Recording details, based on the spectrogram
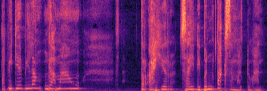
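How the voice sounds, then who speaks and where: A woman evangelist giving an emotional testimony sermon in a church, moving from hushed whispers to loud, fervent exclamations. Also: high voice, expressive, measured pace, husky. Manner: addresses the congregation as "saudara" and mixes in English phrases. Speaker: evangelist preacher. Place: church sanctuary.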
